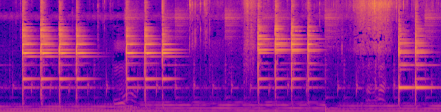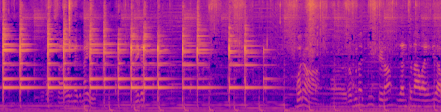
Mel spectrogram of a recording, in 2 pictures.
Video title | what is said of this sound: वाजणारा अद्भुत दगड: Ringing stone in Savargaon, Gadchiroli | मंदिर किंवा शाळेच्या घंटे सारखा आवाज या दगडातून येतो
